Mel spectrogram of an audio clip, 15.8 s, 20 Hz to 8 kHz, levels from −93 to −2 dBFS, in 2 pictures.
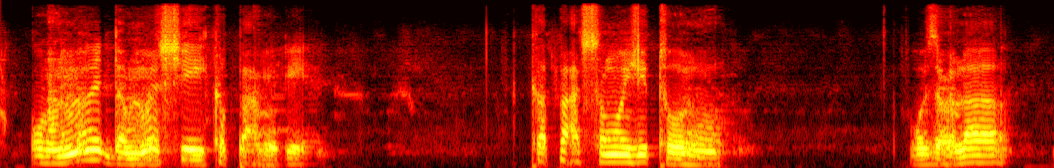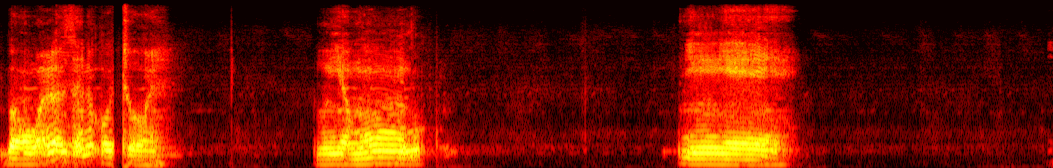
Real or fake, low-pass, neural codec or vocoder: fake; 7.2 kHz; codec, 24 kHz, 0.9 kbps, WavTokenizer, medium music audio release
